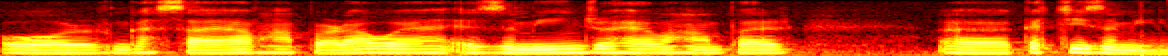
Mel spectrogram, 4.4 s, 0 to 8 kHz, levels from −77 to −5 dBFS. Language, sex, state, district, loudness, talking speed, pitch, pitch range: Hindi, male, Delhi, New Delhi, -15 LUFS, 230 wpm, 130 Hz, 125-135 Hz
